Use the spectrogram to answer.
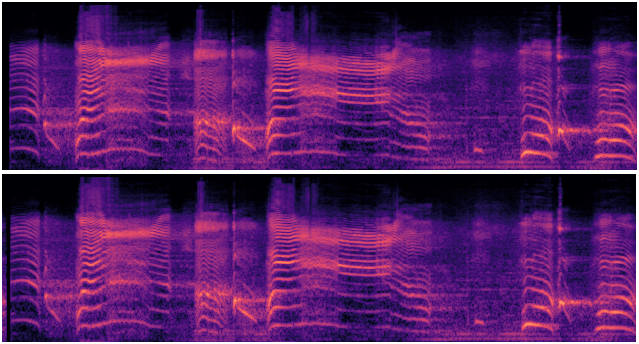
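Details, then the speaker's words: Loud, high-pitched newborn crying in repeated wailing bursts with brief breaths between; the segment appears to repeat midway. Ordinary newborn crying. "आज की वीडियो में हम बात करेंगे कि नौज़ायदा बच्चों के रोने की क्या रीज़न हो सकती है और आपको उनके रोने को कैसे समझना है, क्योंकि वो बोल नहीं सकते और वो अपना मसला बता नहीं सकते।"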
